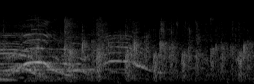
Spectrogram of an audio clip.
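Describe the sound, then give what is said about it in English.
A church audience claps in a steady, mid-loud patter of many hands while a raised voice carries over the top, the applause thinning slightly toward the end. “I love the claps.”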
